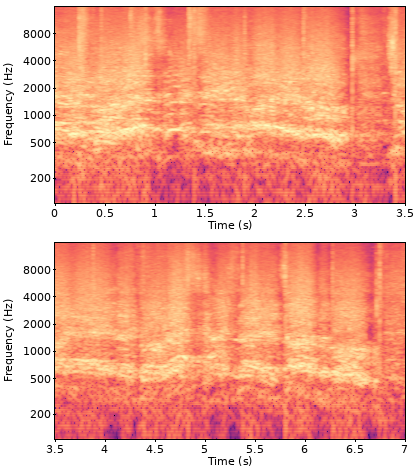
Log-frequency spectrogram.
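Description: Young men clap their hands.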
